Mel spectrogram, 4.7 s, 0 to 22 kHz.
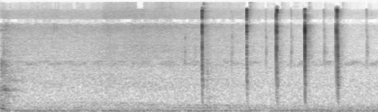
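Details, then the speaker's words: Bosch 044/070 fuel pump gummed after sitting dry two years, run on 18 V battery instead of 12 V: irregular sharp ticks, one or two a second, over faint hum, no spin-up; pump seized, not breaking free. "well it's more vigorously trying but it's not not breaking free let's try the other one here's the other pump whoa not spinning"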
